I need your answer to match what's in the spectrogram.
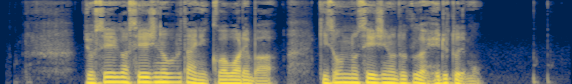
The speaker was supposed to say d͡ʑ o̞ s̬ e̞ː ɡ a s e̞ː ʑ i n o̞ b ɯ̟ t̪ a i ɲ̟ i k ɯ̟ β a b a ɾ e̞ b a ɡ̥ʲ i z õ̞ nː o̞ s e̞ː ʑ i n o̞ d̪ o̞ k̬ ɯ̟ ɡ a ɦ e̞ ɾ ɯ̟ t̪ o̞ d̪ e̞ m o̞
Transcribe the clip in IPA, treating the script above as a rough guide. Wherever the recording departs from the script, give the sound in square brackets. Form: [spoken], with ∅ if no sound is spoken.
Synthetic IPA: d͡ʑ o̞ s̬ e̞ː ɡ a s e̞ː ʑ i n o̞ b ɯ̟ t̪ a i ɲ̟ i k ɯ̟ β a [β] a ɾ e̞ b a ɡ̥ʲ i z õ̞ nː o̞ s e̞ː ʑ i n o̞ d̪ o̞ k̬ ɯ̟ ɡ a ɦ e̞ ɾ ɯ̟ t̪ o̞ d̪ e̞ m o̞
